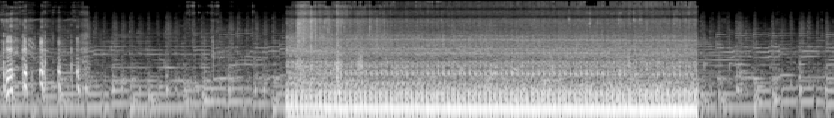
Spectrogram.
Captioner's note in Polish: śmiech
